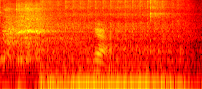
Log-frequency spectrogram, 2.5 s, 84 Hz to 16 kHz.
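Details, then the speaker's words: Honda 500 ATV restarting on a low, charging battery; a brief starter whir, then it catches cleanly and settles into a firm, steady low idle, a normal healthy start. "i know it doesn't sound like it i'm going to restart it it sounds perfectly healthy"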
